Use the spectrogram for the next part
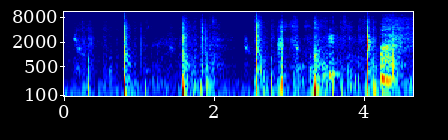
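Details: Chiropractic pelvic adjustment of a woman, recorded for ASMR: several sharp popping joint cracks (cavitation) against room noise.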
